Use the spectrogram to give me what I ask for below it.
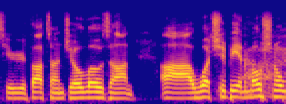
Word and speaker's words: Lauzon: We call him Lozon in the UFC. It's one of the easier names to pronounce incidentally. Just say opposite of high, it's Lozon.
